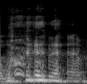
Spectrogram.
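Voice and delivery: slow, loud speech laughing through the words.

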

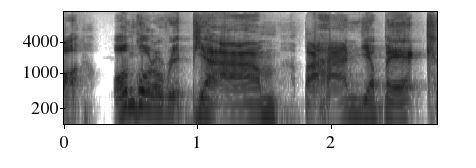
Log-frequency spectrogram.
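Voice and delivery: put-on high Australian accent. Retelling a wrestler's promo threat in a put-on accent: imitating Zach Gibson's accent. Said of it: "the little accent that you just did".

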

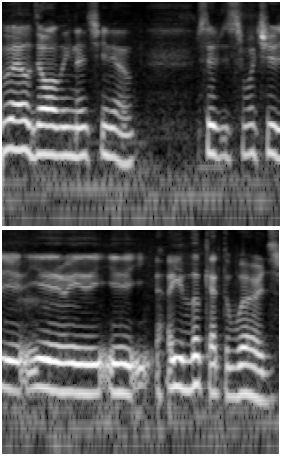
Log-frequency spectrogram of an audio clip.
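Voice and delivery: put-on poor British accent, high and slow. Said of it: "I'm terrible at his accent".

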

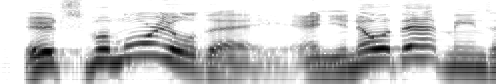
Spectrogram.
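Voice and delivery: loud, swooping commercial radio pitchman delivery. Retelling a radio commercial heard while mowing the lawn, in a radio announcer voice. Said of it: "the tone of the announcer's voice".

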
